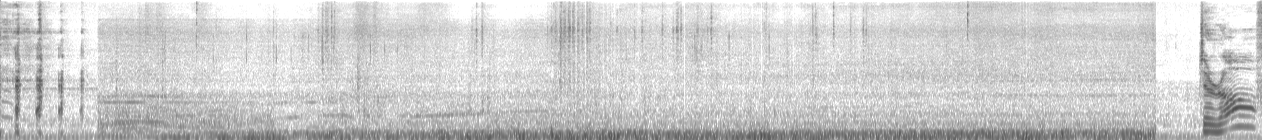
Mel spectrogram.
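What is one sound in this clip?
A car drives along a gravel road with a low, steady rumble.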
